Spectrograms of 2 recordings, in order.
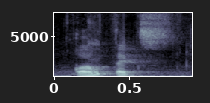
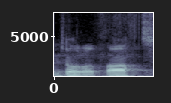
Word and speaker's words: Coretax: punya aplikasi baru namanya Cortex. Cortex. Iya. Tulisannya C O R E T A X ya. Bacanya cortex. Betul. Tapi ada yang bacanya corak ya.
